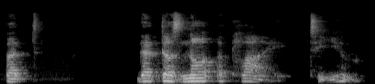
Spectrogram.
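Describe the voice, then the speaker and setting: A middle-aged man playing a weary, exasperated doctor in a dramatic reading, with halting, stammering delivery. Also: medium pitch, close to an everyday voice. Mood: firm, exasperated. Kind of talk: dramatic fan fiction reading.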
